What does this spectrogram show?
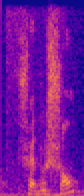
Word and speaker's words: trebuchet: The trebuchet or trebush if you want to use the French pronunciation which is also used in British English is a type of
